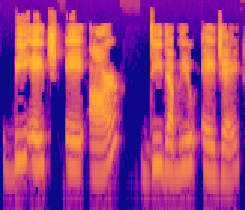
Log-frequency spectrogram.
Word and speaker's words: Bhardwaj: hard watch and then my last name is pronounced be har D Waj but if you search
